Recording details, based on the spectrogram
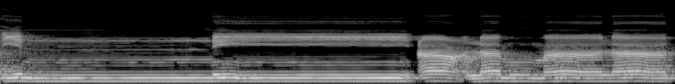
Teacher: kita panjangkan 4 sampai 5 harakat dengan catatan menggabungkan ni panjangnya ni dengan hamzah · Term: harakat bendera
